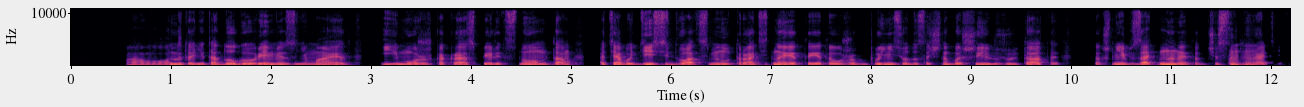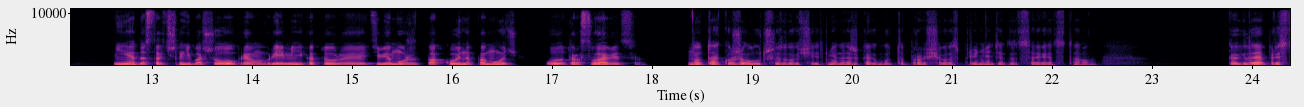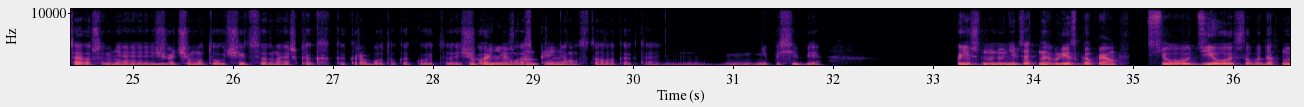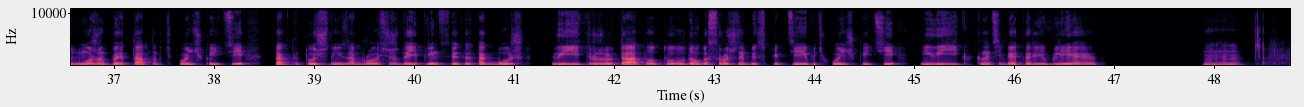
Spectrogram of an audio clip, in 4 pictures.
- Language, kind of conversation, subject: Russian, advice, Как чувство вины во время перерывов мешает вам восстановить концентрацию?
- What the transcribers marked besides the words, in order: "спокойно" said as "покойно"; other background noise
